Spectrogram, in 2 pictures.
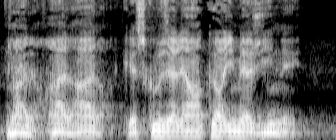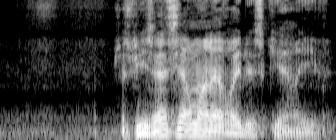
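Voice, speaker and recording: An actor playing a self-satisfied middle-aged factory owner in a French radio drama, gravelly and husky, patronising yet hesitant. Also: male voice, sits low, big pitch swings, fast talker, exaggerated voice. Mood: awkward, evasive. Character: self-satisfied factory owner pushing out his brother's household.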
